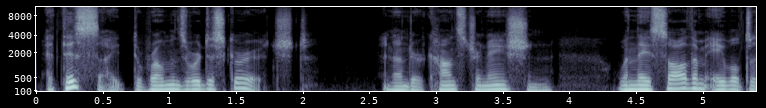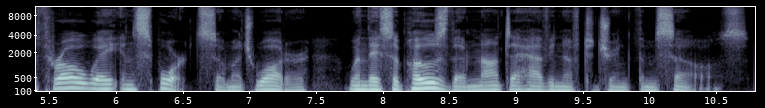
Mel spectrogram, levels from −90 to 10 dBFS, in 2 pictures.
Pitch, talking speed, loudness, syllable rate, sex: 120 Hz, 190 wpm, -20 LUFS, 5.5 syllables/s, male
